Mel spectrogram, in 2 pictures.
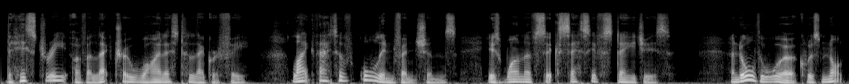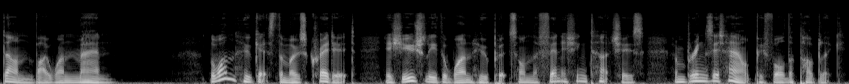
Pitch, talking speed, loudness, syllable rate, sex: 110 Hz, 175 wpm, -21 LUFS, 5.5 syllables/s, male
